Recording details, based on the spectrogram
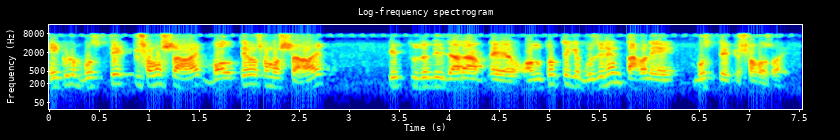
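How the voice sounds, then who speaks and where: Explaining Quran verses in a religious talk, this man speaks a little high and fairly quickly with a sharp tone. He translates the Arabic one phrase at a time and raises his own questions before answering them, all on a dull, lo-fi recording.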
